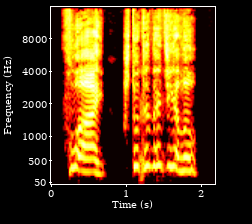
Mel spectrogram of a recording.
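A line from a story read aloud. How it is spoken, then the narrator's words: Shouting. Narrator (Russian): закричала Пинки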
